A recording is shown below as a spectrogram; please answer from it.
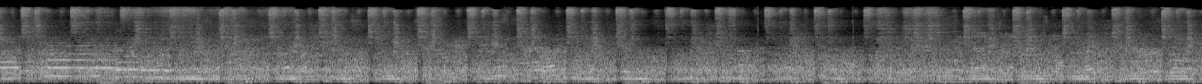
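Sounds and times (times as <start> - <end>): loud electronic music: 0.0 - 12.0.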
